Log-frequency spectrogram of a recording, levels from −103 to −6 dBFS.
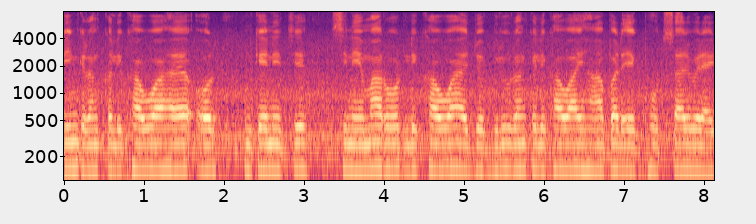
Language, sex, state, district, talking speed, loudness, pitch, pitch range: Hindi, male, Bihar, West Champaran, 200 wpm, -16 LUFS, 140 Hz, 135-140 Hz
